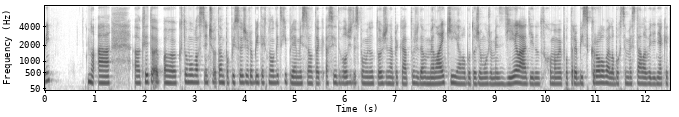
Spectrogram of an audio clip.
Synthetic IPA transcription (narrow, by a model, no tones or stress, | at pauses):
li | nɔʔa | kt̪ɛjt̪ɔkt̪ɔmuvlasɲɛt͡ʃɔt̪ampɔpisujɛʒɛɾɔbiːt̪ɛxnɔlɔɡit͡skiːpɾɪɛmisɛlt̪aɡasijɛd̪ʊɔlɛʒit̪ɛːspɔmɛnuːt̚t̪ːɔʒɛnapɾiːklat̪ːɔʒɛd̪aːʋamɛlajkʰialɛbɔt̪ɔʒɛmʊɔʒɛmɛzɟɪɛlaɟjɛd̪nɔd̪uxɔmaːmɛpɔt̪ɾɛbiskɾɔlɔʋaɟlɛbɔxt͡sɛmɛst̪aːlɛʋɛɟɪɛɟɲɛakɛt̪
